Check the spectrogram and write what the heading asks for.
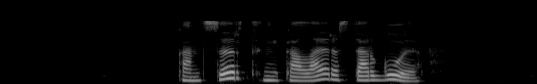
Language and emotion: Russian, neutral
